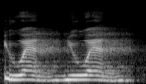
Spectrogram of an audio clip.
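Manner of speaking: Yuan said as a clipped yuen; Chinese-style reading. Shown as a demonstration. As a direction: say Yuan as yuen, falling and short. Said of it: "Nih ya".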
